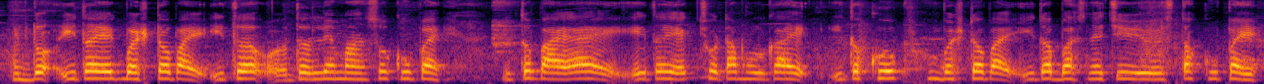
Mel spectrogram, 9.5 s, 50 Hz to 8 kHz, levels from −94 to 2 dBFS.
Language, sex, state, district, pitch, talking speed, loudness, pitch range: Marathi, male, Maharashtra, Dhule, 240 Hz, 175 wpm, -15 LUFS, 230-245 Hz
